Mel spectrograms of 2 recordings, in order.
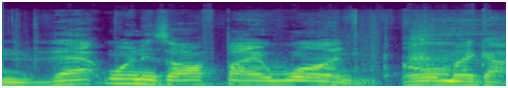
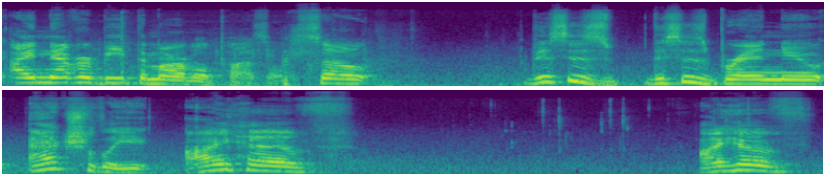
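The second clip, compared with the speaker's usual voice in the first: ordinary delivery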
